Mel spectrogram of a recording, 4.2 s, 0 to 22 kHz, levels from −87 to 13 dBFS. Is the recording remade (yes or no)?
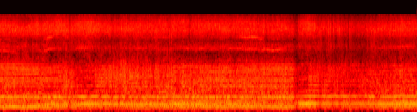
yes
